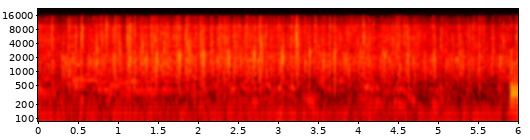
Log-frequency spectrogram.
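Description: Audience applauding: a steady patter of many scattered hand claps, with faint voices in the crowd.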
